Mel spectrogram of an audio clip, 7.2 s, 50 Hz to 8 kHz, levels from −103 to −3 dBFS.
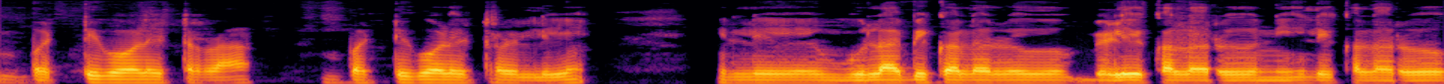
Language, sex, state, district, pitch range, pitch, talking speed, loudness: Kannada, male, Karnataka, Raichur, 100-105 Hz, 100 Hz, 110 wpm, -18 LUFS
